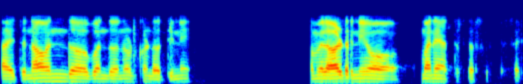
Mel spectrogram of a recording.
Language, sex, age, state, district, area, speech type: Kannada, male, 18-30, Karnataka, Shimoga, rural, conversation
